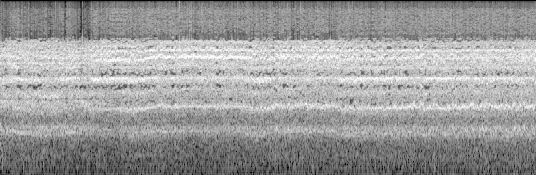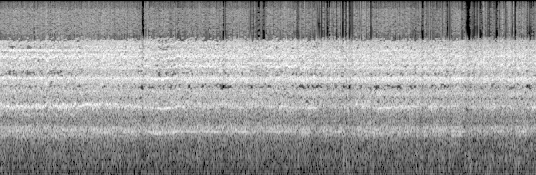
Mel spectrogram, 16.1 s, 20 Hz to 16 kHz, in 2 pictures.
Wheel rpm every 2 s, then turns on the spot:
220, 230, 220, 210, 220, 230, 230, 230.
none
